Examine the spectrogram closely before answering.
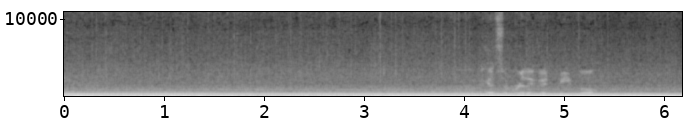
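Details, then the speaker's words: Loud, steady low hum constant while driving in the rain; the driver says it is a wheel bearing, unconfirmed. "you guys hear that annoying humming sound that's just a wheel bearing that's fine it's factory it's a factory option actually"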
